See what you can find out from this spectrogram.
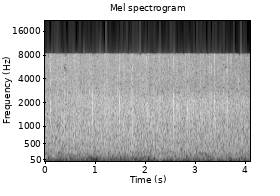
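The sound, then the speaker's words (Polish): Sustained applause from a sizable audience for parish groups from Police, Szczecin and Wełtin, dense clapping at a steady loud level throughout with no voices standing out. “Brawa dla nich.”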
